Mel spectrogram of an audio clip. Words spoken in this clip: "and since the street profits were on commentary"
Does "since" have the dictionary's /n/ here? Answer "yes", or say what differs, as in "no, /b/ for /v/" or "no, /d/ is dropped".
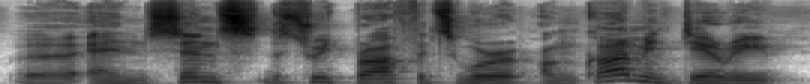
yes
